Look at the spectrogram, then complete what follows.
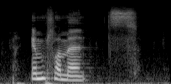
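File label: "implements", US English; pronunciations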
